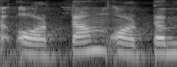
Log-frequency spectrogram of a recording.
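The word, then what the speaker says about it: autumn: Next है ऑटम में N silent है, शुड में एल साइलेंट, डेट में बी साइलेंट, हाइम में एन साइलेंट।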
